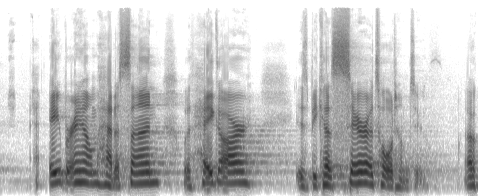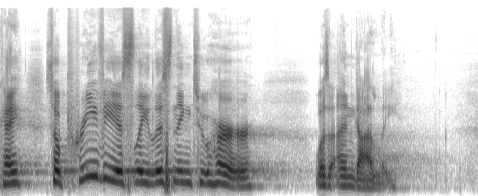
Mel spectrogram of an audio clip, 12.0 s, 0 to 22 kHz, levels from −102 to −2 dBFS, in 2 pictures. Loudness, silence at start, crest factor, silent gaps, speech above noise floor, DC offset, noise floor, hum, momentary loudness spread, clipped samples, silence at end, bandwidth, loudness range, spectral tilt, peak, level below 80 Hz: -24 LUFS; 0.45 s; 20 dB; none; 41 dB; under 0.1%; -65 dBFS; none; 18 LU; under 0.1%; 1 s; 17.5 kHz; 5 LU; -5.5 dB/octave; -6 dBFS; -74 dBFS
